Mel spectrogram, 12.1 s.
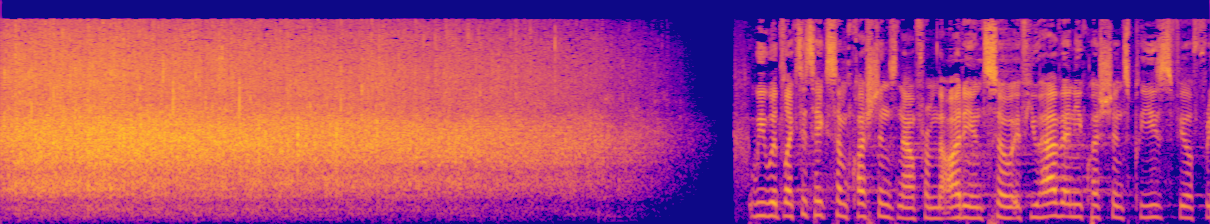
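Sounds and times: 
audience applause: 0.0s - 6.8s
speech: 7.6s - 12.0s.

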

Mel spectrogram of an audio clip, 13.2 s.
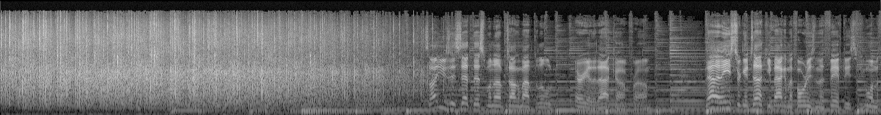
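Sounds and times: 
audience applause welcoming a guitarist to the Red Barn stage: 0.0s - 6.8s
speech: 6.6s - 9.9s, 10.6s - 13.2s.

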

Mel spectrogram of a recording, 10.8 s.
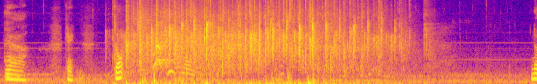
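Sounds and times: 
speech: 1.3s - 1.5s, 2.3s - 2.7s
audience clapping: 2.1s - 8.8s.

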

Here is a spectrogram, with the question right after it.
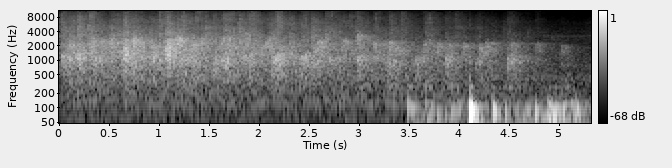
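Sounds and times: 
audience applause: 0.0s - 5.2s.

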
